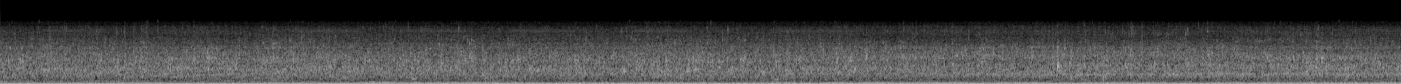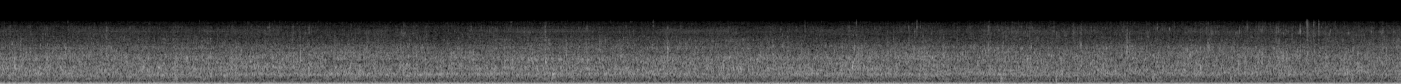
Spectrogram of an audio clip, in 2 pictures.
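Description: Shallow rocky stream running and splashing over boulders: a steady rush of water, with a low rumble underneath for about the first half.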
